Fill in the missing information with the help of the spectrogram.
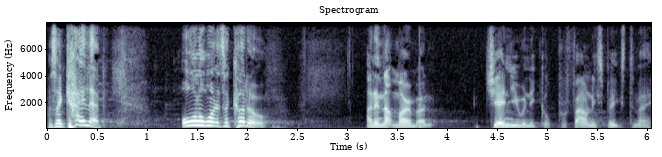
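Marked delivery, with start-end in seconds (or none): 0.2-2.2 play-acted, really angry, very high raised voice. Retelling asking a child for a cuddle: retelling own angry words. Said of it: "I'm getting really angry at this point".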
